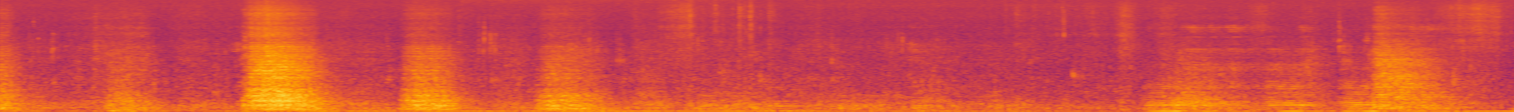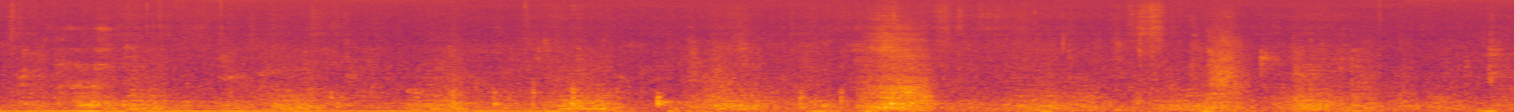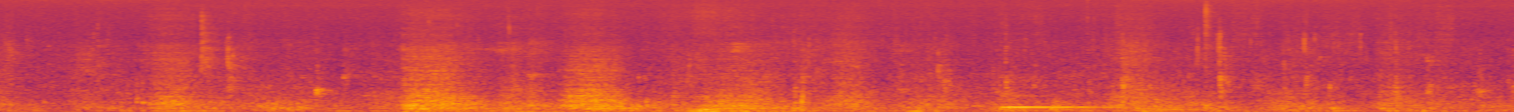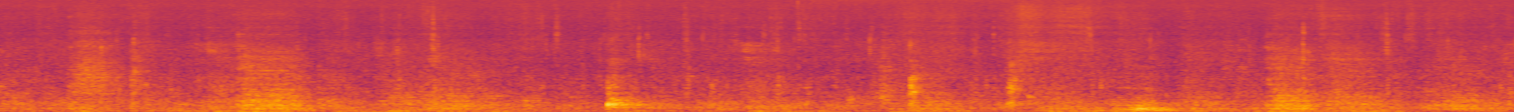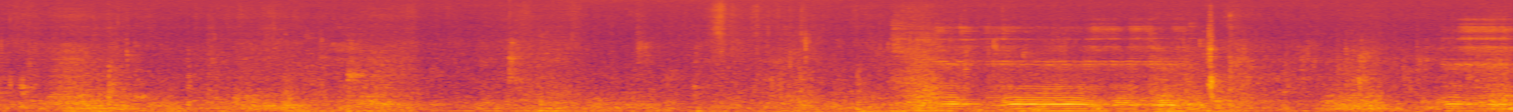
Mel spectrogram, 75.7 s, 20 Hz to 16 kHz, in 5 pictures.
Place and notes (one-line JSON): {"title": "What do cows dream of? (Mühlviertel, Austria) - What do cows dream of? (schuettelgrat)", "date": "2004-07-18 00:20:00", "description": "Schlafende Kühe im Stall; Night on a farm.", "latitude": "48.57", "longitude": "14.55", "altitude": "766", "timezone": "Europe/Vienna"}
